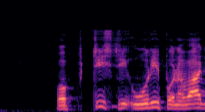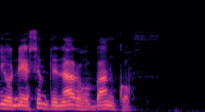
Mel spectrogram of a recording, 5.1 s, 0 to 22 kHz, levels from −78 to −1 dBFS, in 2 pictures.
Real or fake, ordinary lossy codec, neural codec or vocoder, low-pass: fake; none; codec, 16 kHz, 8 kbps, FreqCodec, larger model; 7.2 kHz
